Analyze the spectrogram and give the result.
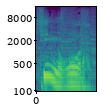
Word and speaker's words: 黄金: 黄金と書いて「金のオーラ」って読ませる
